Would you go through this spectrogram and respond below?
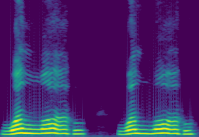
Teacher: I'm making this lam heavy because there is a fatha before it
